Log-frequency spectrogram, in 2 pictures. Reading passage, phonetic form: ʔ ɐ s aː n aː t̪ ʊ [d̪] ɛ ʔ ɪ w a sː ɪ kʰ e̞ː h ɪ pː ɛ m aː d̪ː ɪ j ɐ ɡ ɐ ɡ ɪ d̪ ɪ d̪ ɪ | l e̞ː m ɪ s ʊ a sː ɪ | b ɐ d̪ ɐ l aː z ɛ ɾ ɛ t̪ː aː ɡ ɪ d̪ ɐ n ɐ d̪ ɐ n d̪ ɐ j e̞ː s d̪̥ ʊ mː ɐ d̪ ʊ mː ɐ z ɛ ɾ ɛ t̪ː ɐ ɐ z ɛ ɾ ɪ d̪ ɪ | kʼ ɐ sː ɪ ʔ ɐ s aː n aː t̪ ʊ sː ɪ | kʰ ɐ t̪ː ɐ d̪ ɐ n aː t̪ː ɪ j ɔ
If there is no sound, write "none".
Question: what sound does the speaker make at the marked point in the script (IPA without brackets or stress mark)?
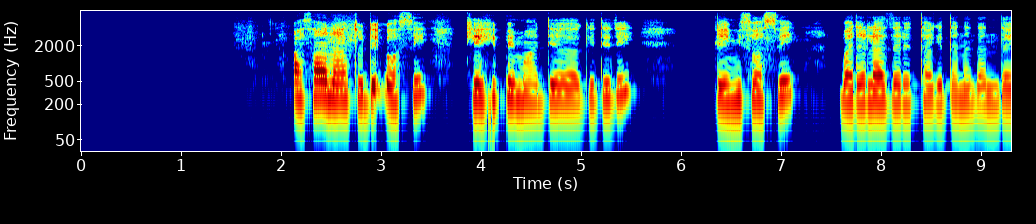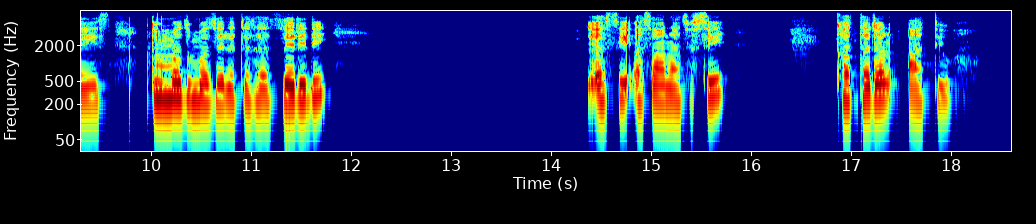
d̪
